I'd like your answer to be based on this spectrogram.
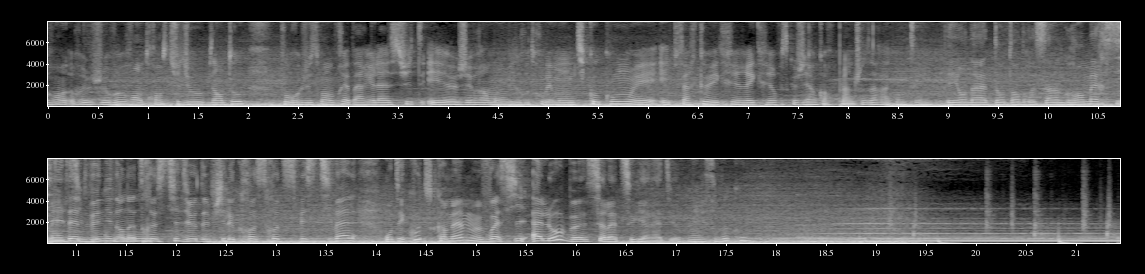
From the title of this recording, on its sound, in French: En direct du Crossroads Festival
